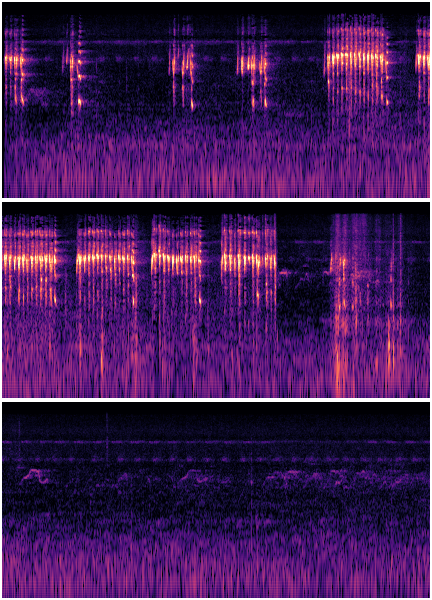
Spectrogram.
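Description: Raptor chick calling from its nest: a few short calls, then five long calls in quick succession and one more about a second later. A steady high insect drone runs underneath.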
